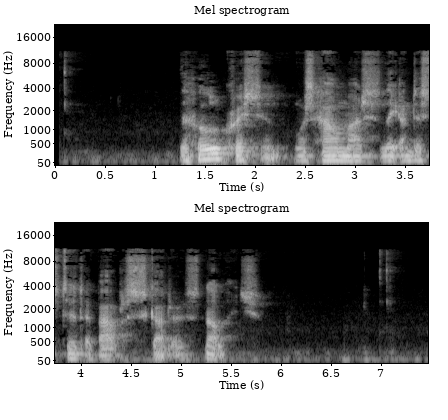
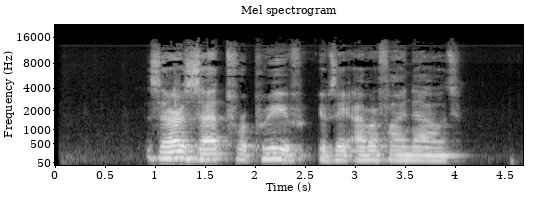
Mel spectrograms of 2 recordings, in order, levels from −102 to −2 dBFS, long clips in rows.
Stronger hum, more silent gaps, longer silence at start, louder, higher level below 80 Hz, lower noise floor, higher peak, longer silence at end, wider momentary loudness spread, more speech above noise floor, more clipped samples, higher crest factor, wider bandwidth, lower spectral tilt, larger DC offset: neither; neither; first, 1.25 s vs 0.9 s; second, -27 LUFS vs -17 LUFS; first, -44 dBFS vs -52 dBFS; about the same, -62 dBFS vs -63 dBFS; second, -8 dBFS vs 0 dBFS; about the same, 0.6 s vs 0.6 s; about the same, 14 LU vs 12 LU; second, 36 dB vs 46 dB; neither; about the same, 22 dB vs 18 dB; second, 11.5 kHz vs 14.5 kHz; about the same, -5.5 dB/octave vs -5 dB/octave; neither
